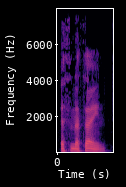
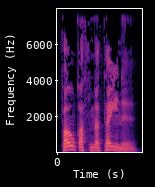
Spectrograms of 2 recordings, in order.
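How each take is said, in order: First: "اثنتین" begun alone as ethnatayn, a little lower and softer; hamza with kasra. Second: "اثنتین" linked after "فوق" as fawqa-thnatayn; joined recitation. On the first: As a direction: open "اثنتین" on a short e/i. (شروع «اثنتین» با کسره) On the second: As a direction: drop the first vowel of "اثنتین", run on from "فوق". (وصل «اثنتین» به «فوق»، بدون همزه) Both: Shown as a demonstration. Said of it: "فوق نخونیم بخونیم".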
